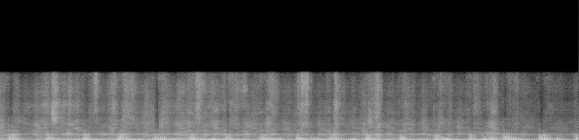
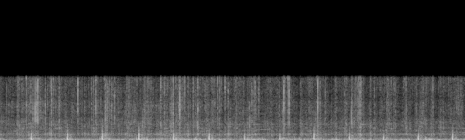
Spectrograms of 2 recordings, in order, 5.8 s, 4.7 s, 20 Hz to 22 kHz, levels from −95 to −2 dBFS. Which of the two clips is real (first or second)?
second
